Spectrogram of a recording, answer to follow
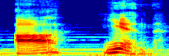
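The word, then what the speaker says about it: עין: In is silent and the pak makes a. Then the yod is y. Theic is i and the nun at the end makes the sound n. Altogether this is pronounced a yin.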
